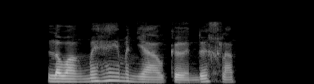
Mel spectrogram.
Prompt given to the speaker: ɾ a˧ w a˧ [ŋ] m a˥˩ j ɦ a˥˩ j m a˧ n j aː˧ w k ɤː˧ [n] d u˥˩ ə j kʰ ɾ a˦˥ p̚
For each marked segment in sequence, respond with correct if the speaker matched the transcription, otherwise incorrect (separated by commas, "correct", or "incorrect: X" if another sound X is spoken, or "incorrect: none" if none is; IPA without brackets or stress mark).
correct, correct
